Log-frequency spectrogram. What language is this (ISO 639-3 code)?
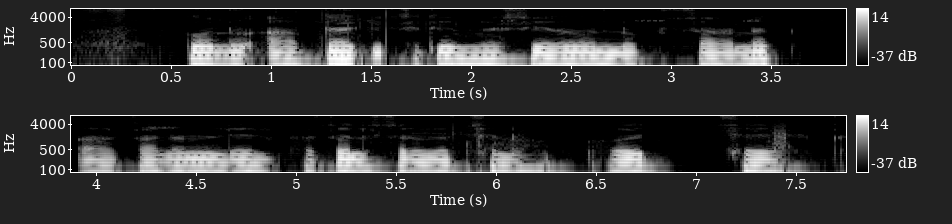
mai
